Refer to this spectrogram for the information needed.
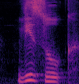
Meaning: cart, trolley
- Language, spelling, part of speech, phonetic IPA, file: Ukrainian, візок, noun, [ʋʲiˈzɔk], Uk-візок.ogg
